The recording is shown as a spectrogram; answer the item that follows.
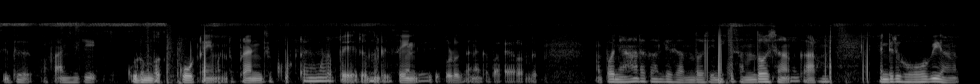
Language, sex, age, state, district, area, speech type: Malayalam, male, 18-30, Kerala, Thiruvananthapuram, rural, spontaneous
